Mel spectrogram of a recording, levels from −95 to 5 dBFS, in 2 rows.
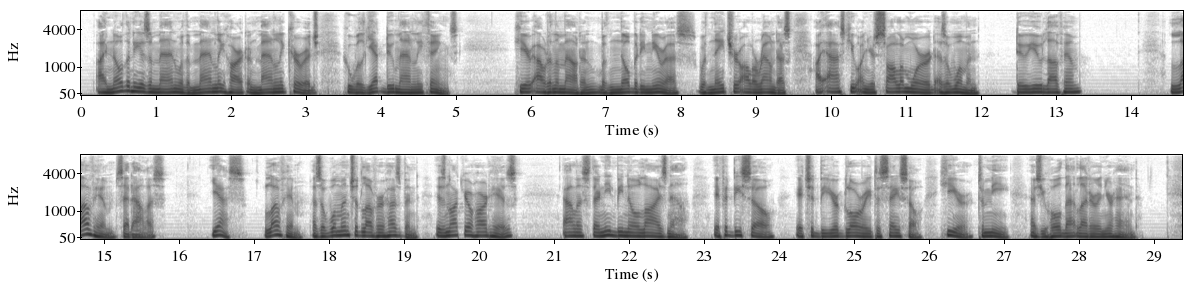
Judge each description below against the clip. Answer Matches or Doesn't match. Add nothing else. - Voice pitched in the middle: Doesn't match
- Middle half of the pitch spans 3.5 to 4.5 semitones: Matches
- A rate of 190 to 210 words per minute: Matches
